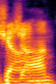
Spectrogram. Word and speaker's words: Bijan: His actual pronunciation, he said, was Bijan.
